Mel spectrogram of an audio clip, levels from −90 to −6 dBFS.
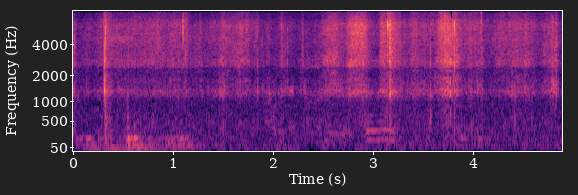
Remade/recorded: recorded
